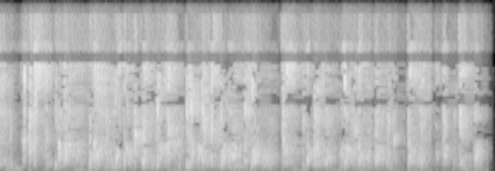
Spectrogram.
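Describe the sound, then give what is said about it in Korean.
A crowd claps steadily, dense overlapping hand claps forming a sustained wash of applause that stays loud throughout before cutting off abruptly at the end. “다시 한번 박수로요.”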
